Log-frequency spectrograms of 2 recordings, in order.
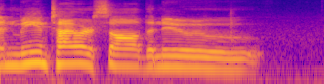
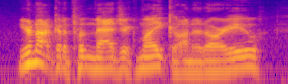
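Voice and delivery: ordinary delivery

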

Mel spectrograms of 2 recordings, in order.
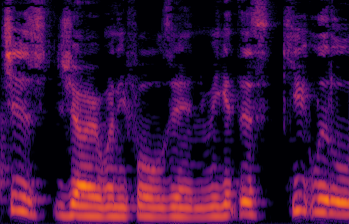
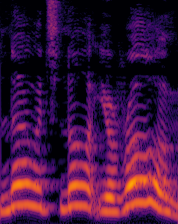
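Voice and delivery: very high, shrill, loud yell; 11 semitones higher, 6 dB louder than usual. Recapping a scene from a show, the speaker acts out a character retelling a yell. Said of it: "starts yelling at him".

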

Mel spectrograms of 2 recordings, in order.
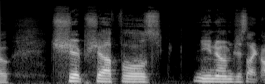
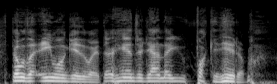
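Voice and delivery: mock trash talk, higher; 4 semitones higher than usual. Retelling how craps dealers talk to players, imitating dealers talking trash. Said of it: "They're all, like, talking mess and shit".

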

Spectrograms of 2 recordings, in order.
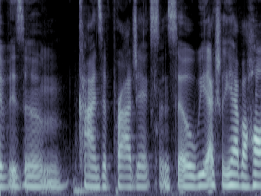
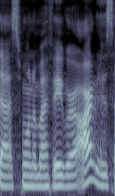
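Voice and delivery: normal talking voice

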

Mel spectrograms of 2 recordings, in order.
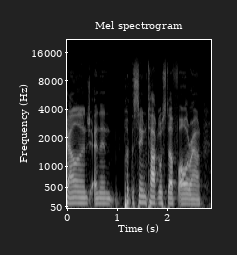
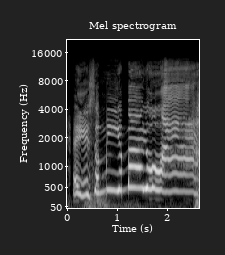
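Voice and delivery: put-on Italian accent voice, higher and louder; 10 dB louder than usual. Mocking how the character talks in the movie: Mario voice. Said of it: "you tell me he's like".

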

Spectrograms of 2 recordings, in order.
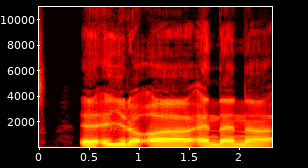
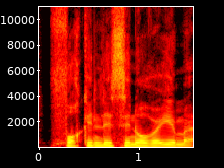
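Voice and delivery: put-on South London accent gradually slipping away. Trading accent bits with another speaker, fading put-on South London accent. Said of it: "I used to have a great one, and I'm losing it".

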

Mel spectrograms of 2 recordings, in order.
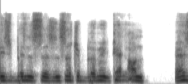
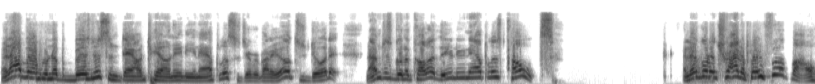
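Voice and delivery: put-on old prospector voice, higher, faster; 5 semitones higher than usual. Doing a comedic character bit, in an Old Prospector voice. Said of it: "it's me, Old Prospector".

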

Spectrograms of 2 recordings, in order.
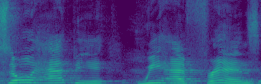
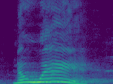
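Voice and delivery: high, loud, shocked, stunned disbelief. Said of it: "I'm like".

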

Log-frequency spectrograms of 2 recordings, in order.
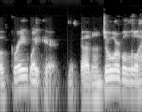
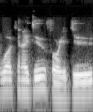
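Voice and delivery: mellow, easy-going, laid-back aging hippie voice; 2 semitones higher than usual.

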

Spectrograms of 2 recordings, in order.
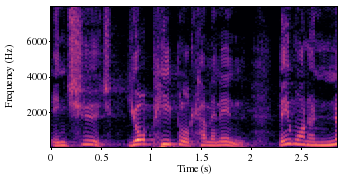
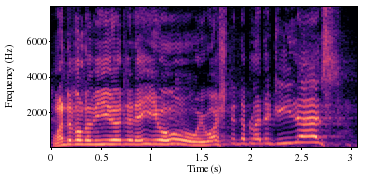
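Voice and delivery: booming, very loud, put-on Welsh preacher accent; 2 semitones higher, 10 dB louder than usual. Mimicking somebody speaking at the front to a gathering, in a put-on welsh accent. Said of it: "There's something traditional about a Welsh accent in me".

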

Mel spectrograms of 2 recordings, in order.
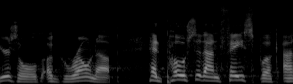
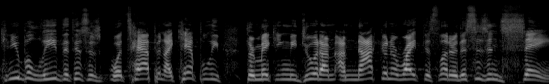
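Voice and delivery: high, loud, furious, fuming rant; 6 semitones higher, 5 dB louder than usual. Retelling a call to dad after a meeting: retelling a livid rant. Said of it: "I was livid".

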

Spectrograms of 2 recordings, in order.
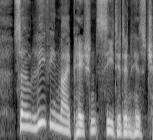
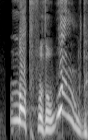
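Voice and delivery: horrified exclamation; 7 semitones higher than usual. A son, invited to remain during his father's consultation, replies crying out in horror. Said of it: "he cried with a gesture of horror".

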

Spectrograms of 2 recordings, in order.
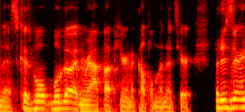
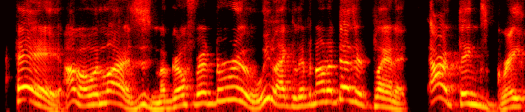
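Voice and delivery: very high, sunny, cheerful youthful chirp; 11 semitones higher than usual. Recalling how Owen first spoke in episode two: young, cheerful Owen Lars voice.

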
